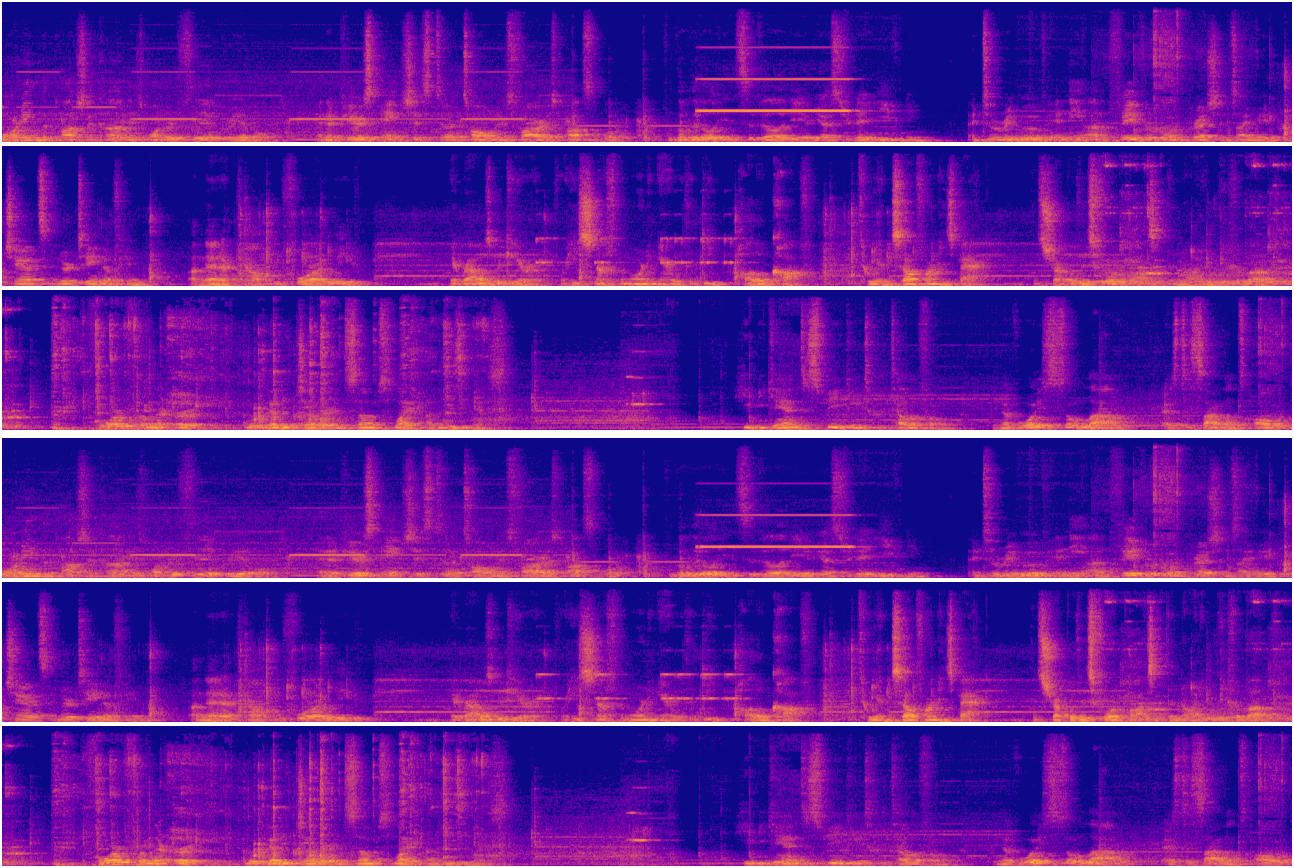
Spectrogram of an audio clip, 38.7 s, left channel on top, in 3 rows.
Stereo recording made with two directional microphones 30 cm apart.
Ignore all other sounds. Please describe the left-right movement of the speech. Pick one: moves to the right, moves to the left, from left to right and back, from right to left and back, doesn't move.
from left to right and back.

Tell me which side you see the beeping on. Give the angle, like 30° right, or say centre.
30° left.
